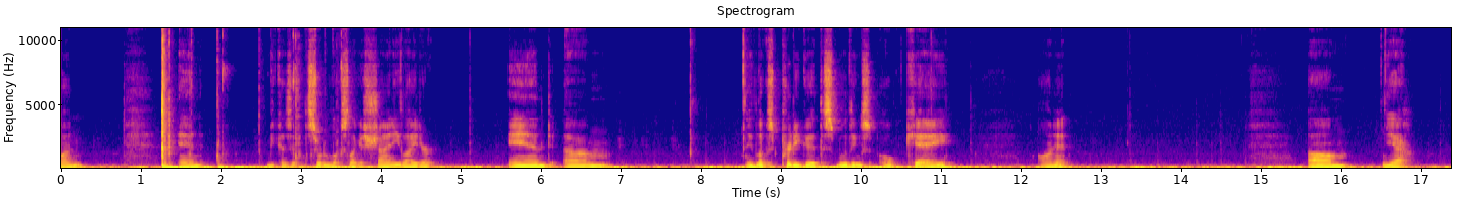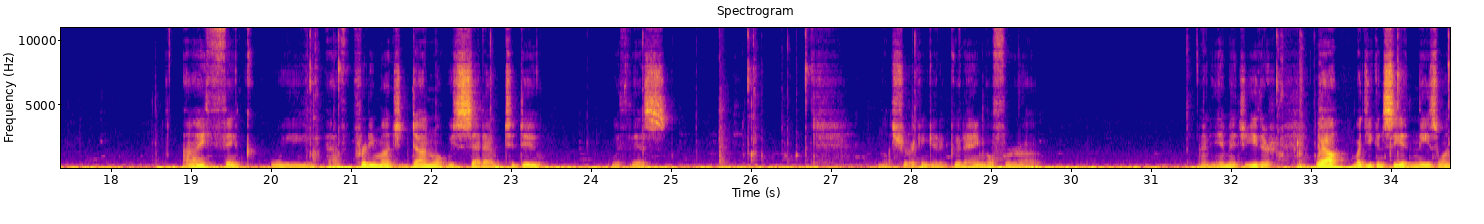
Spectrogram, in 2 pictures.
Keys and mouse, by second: 1.3 n, 1.7 middle click, 20.9-22.9 middle drag, 27.0-28.5 middle drag.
